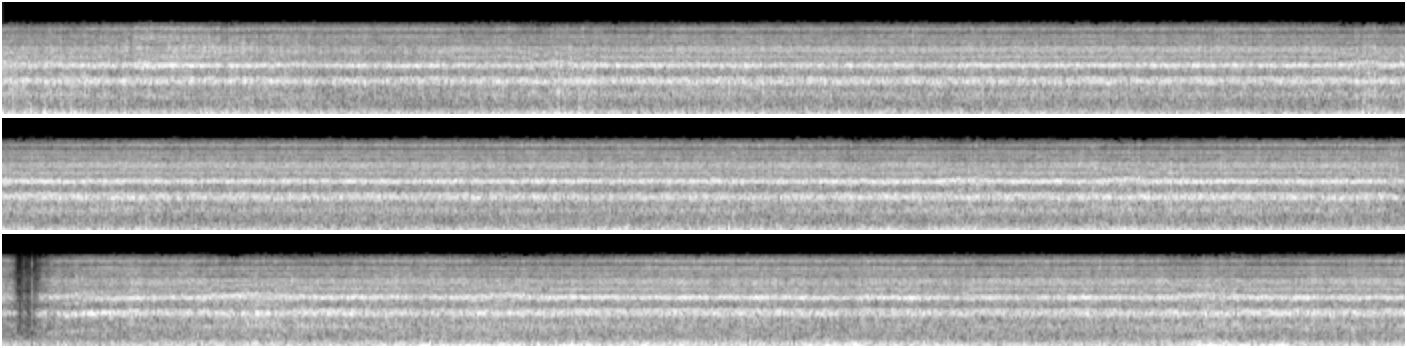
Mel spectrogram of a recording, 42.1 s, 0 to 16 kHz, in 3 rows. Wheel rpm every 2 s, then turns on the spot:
160, 160, 160, 160, 160, 160, 160, 160, 160, 160, 160, 160, 160, 160, 120, 160, 160, 160, 160, 160, 160.
none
